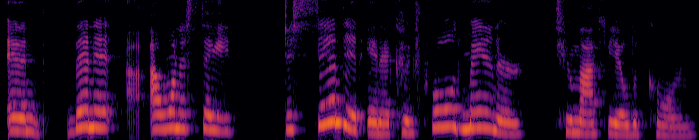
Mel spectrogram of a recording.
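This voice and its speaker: A woman's voice: high voice, lively intonation, takes it slowly. A young woman acting a stubborn, folksy male farmer with a rustic drawl in a comic radio play. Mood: earnest. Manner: blustery, folksy. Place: home room, on a video call.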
